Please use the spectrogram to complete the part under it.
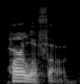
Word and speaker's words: Parlophone: Parlophone.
